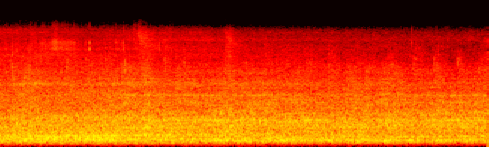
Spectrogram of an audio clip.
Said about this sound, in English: Now the train has moved, I can tell, looking across, that there are windows looking out onto the river.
